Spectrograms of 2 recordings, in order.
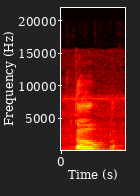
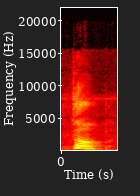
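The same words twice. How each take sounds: The two takes are said the same way.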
